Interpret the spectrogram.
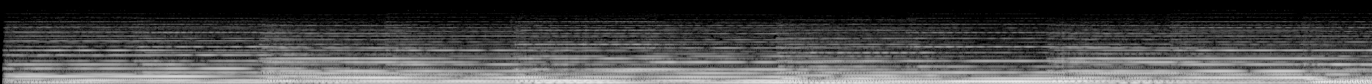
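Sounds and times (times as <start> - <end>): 
organ: 0.0 - 13.7.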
